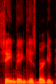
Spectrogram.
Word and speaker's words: Shane van Gisbergen: tire barrier then we got the historical with Shane Van gisbergen said it right again ow ow are we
